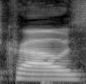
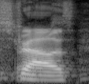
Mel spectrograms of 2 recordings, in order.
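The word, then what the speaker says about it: Strause: So the brothers Krause, is that Strauss? The brothers Strauss. As I mispronounced their name, I gave it away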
